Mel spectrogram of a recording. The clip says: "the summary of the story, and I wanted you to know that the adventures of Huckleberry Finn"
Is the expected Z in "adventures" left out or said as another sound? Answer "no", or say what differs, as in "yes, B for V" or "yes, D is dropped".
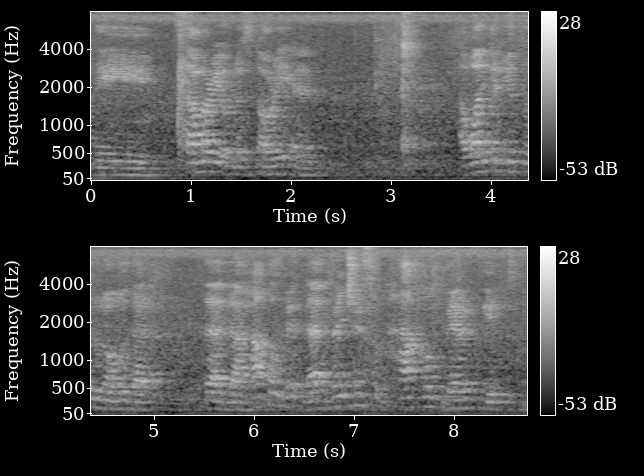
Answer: yes, S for Z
